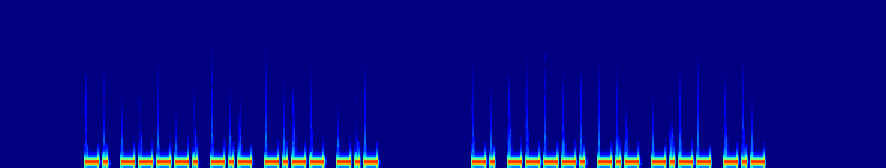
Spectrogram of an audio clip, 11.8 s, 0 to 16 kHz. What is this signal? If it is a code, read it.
Morse code, heard as a keyed tone, about 20 wpm, 700 Hz. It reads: N9KYK N9KYK
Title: USA Call Signs - 5 Characters - Repeated 2x - 20wpm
